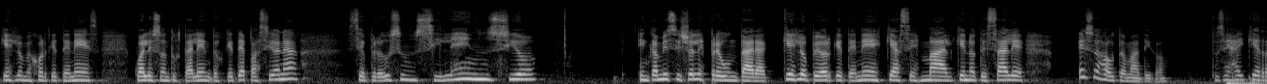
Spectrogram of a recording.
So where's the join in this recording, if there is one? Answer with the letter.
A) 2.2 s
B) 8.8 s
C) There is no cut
C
